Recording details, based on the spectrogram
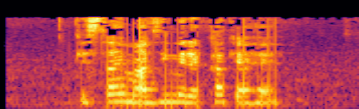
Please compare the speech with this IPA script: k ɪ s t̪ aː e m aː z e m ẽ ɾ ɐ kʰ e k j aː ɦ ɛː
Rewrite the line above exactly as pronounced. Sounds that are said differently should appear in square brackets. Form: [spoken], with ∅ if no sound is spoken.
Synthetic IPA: k ɪ s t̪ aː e m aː z [i] m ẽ ɾ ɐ kʰ [a] k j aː ɦ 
